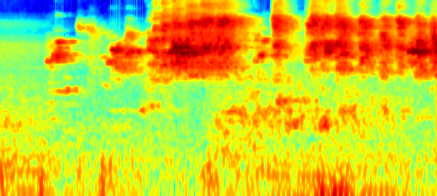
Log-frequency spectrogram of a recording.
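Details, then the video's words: Budgerigars at morning feeding time, a flock chattering in dense, buzzy high chirps that swell into a continuous warbling chorus after a quieter start of scattered squeaks. "𝘽𝙪𝙙𝙜𝙞𝙚𝙨 𝙈𝙤𝙧𝙣𝙞𝙣𝙜 𝙁𝙤𝙤𝙙 𝙒𝙞𝙩𝙝 𝙈𝙤𝙧𝙣𝙞𝙣𝙜 𝘾𝙝𝙞𝙧𝙥𝙞𝙣𝙜 𝙎𝙤𝙪𝙣𝙙𝙨"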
